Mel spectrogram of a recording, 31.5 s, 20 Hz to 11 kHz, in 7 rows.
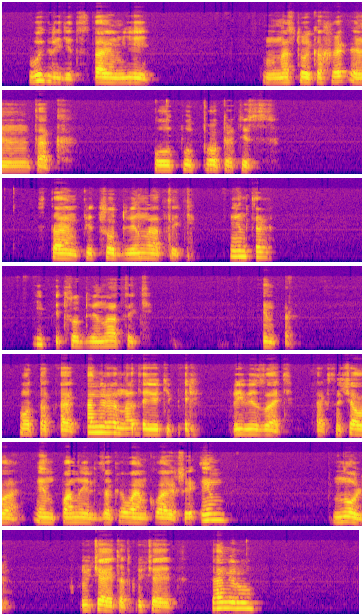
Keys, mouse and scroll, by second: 2.8 click, 6.5 click, 9.1 click, 13.8 click, 18.7-19.0 scroll down 3, 23.8 n, 25.5 middle click, 26.6 KP_0, 28.5 KP_0, 29.6-30.0 scroll down 4, 30.1 middle click.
